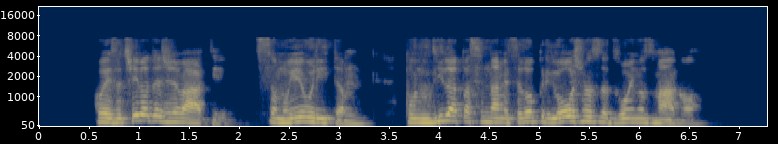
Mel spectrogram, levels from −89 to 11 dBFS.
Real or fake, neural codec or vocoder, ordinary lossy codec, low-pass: fake; codec, 16 kHz, 4 kbps, X-Codec, HuBERT features, trained on general audio; none; 7.2 kHz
